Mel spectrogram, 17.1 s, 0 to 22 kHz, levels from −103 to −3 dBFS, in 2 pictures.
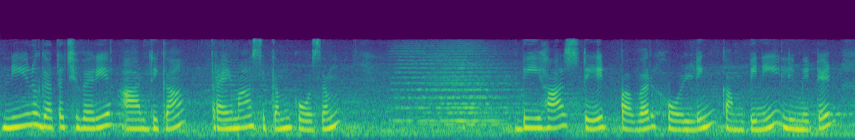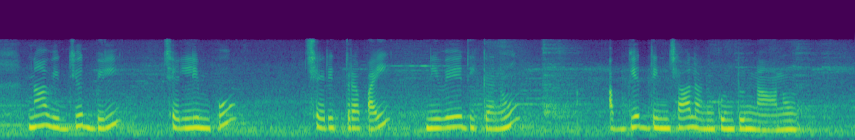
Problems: none marked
